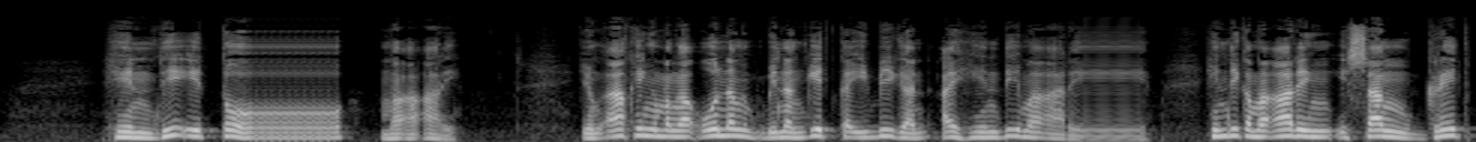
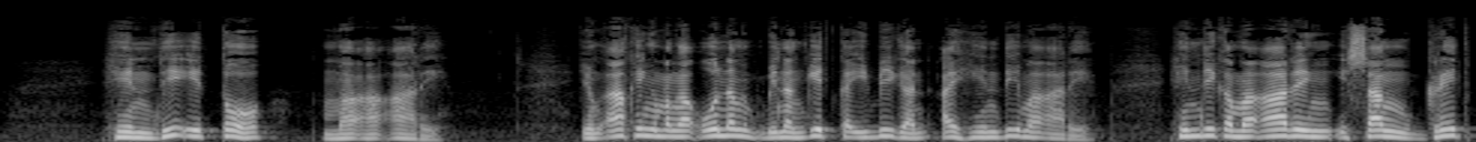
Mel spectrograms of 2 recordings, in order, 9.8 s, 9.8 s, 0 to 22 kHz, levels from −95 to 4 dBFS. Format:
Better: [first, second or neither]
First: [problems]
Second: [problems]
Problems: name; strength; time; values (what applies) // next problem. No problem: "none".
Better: second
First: audio freezing; at 1.5 s for 0.5 s and at 7 s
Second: none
